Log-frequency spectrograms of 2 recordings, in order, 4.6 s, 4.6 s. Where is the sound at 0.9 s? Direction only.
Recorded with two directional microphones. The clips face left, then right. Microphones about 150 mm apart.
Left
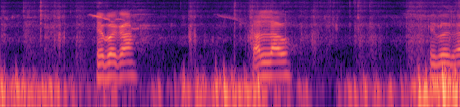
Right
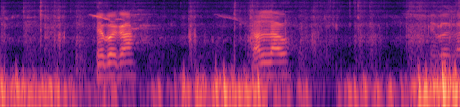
5° left (ahead or behind).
